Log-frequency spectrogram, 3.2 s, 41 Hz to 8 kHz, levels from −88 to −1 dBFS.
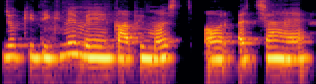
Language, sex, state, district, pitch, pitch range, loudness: Hindi, female, Bihar, Jahanabad, 210 Hz, 200-225 Hz, -14 LUFS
